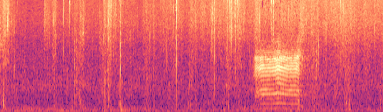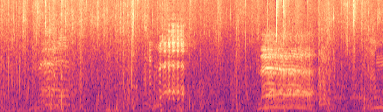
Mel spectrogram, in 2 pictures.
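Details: Sheep give four separate wavering bleats spaced a few seconds apart, some loud and harsh, others softer and more distant, over a steady low background hiss with occasional soft knocks.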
